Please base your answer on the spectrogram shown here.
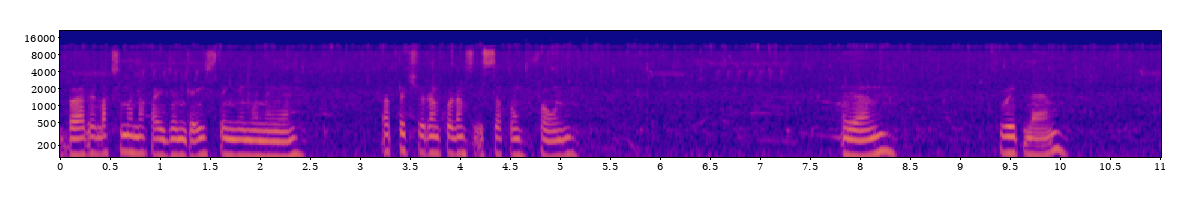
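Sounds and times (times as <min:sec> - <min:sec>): stream trickling: 0:00.0 - 0:11.0.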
